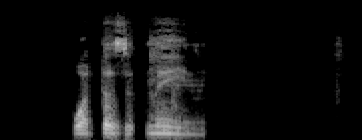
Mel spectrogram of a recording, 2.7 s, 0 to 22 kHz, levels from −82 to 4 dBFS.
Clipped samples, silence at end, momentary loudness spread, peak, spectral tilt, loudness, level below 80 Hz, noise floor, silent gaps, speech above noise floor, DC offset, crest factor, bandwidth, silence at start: under 0.1%; 1.2 s; 8 LU; -4 dBFS; -3 dB/octave; -22 LUFS; -60 dBFS; under -90 dBFS; none; over 68 dB; under 0.1%; 24 dB; 14 kHz; 0.55 s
